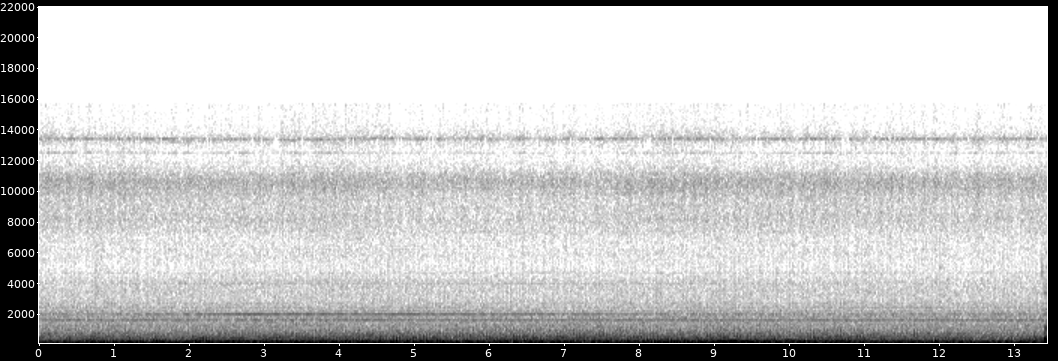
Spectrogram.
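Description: A Gazelle helicopter in Microsoft Flight Simulator drones with a continuous low rotor and turbine rumble that holds steady and fairly loud for the whole stretch, with no talking.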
